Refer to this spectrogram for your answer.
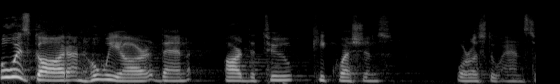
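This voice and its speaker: Someone speaks in a Spanish accent at a fairly slow pace. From Dominican Republic. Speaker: preacher. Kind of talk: sermon. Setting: church.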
